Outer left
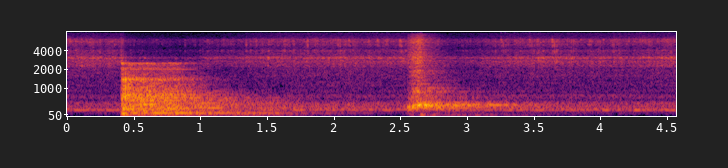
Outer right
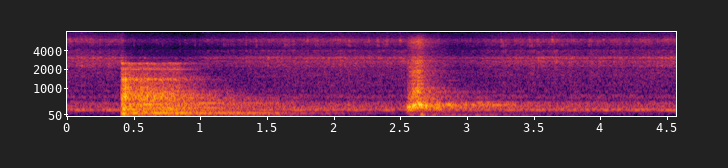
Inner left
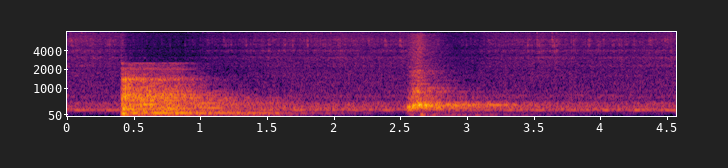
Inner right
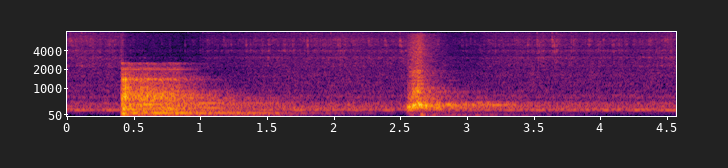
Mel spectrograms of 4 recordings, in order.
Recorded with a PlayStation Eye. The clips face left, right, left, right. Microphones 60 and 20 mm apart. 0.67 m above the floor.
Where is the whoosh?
35° right (ahead or behind), 0.8 m.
